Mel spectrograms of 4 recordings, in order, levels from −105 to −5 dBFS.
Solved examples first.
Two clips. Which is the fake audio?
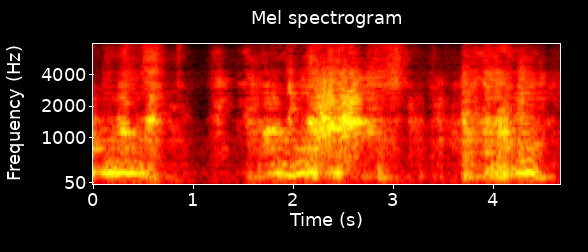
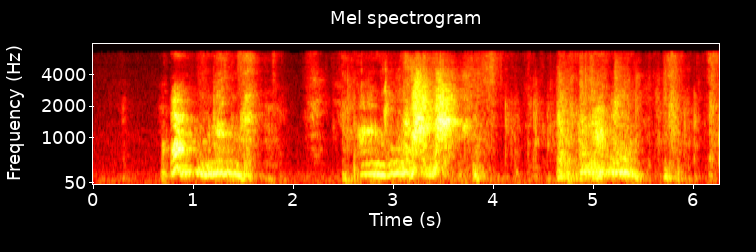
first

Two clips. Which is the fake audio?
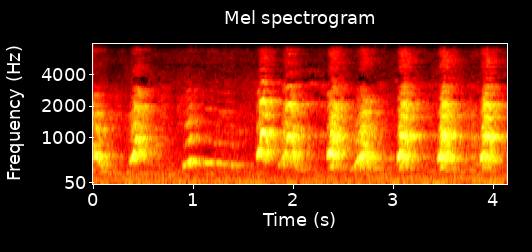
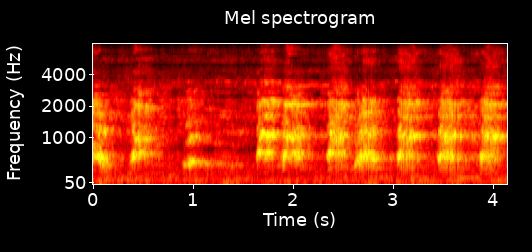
second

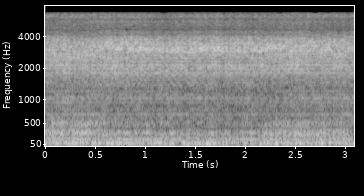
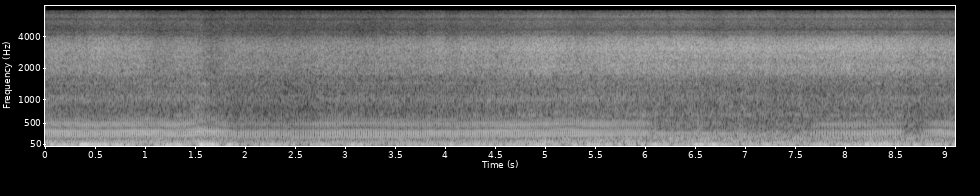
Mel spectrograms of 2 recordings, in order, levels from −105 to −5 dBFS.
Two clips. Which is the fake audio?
first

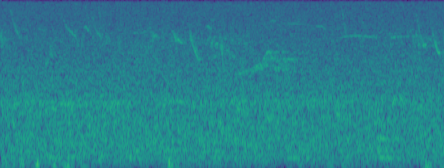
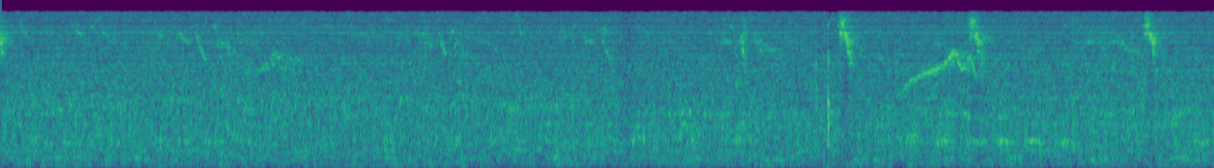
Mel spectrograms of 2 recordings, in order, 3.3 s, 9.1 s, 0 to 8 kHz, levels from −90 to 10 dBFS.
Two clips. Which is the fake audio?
second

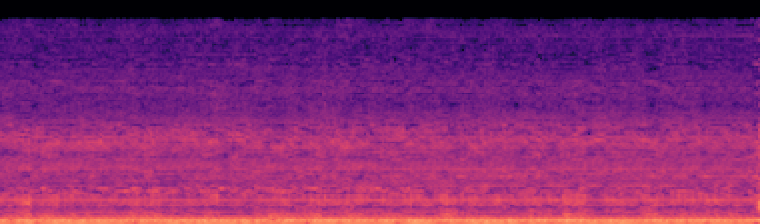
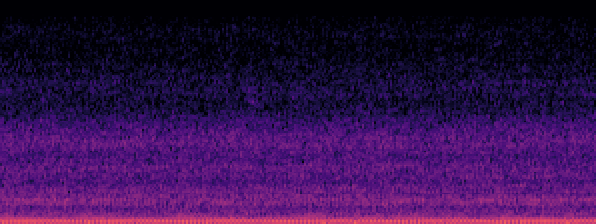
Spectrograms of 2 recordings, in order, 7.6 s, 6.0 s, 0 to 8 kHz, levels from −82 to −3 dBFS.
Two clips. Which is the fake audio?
first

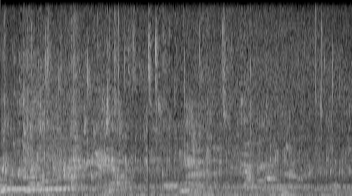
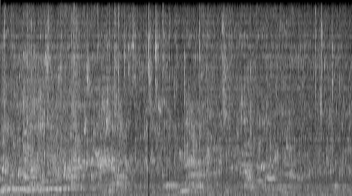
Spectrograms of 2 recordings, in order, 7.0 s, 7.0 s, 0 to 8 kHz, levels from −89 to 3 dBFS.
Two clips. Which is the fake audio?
second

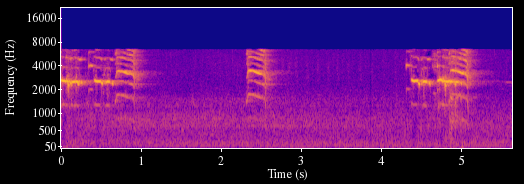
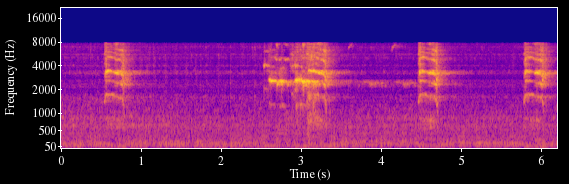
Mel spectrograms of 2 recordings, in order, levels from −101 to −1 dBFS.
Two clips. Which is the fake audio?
second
